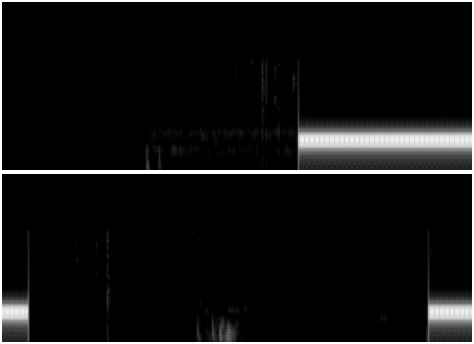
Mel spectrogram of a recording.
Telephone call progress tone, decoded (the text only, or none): ringback tone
